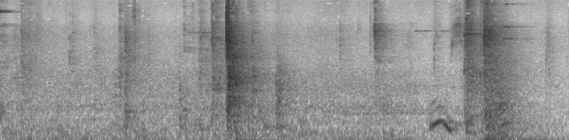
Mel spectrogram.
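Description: A door opening and shutting, with a few knocks and clunks. The loudest clunk comes just under two seconds in, and a double clunk follows near the end.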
